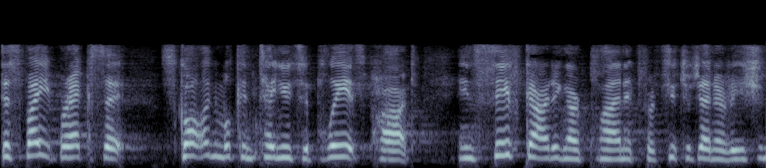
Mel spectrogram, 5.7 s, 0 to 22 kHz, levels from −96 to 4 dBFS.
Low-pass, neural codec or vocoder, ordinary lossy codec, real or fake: 7.2 kHz; codec, 44.1 kHz, 7.8 kbps, Pupu-Codec; MP3, 64 kbps; fake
